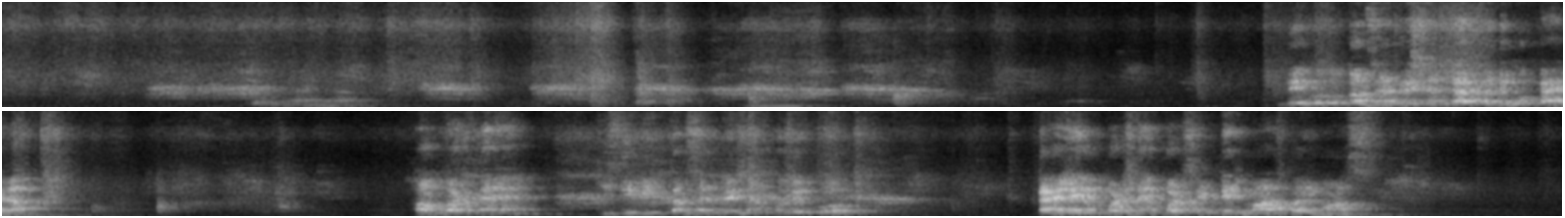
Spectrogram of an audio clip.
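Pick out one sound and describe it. A young man speaks clearly and steadily, like a teacher explaining.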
